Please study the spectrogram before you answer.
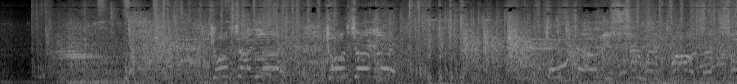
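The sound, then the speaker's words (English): Gunfire from gunmen on clifftops above a canyon, with bullets thunking against the bodywork of moving vehicles: many rapid shots and metallic clanks over a continuous rumble, with voices mixed in. “As they drive through a canyon, bullets ring out from some gunmen on the clifftops and thunk against the bodywork of the vehicles.”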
